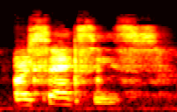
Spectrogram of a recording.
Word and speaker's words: Arsaces: Is that Arceus? We want to make sure we pronounce it right as much as we can. Arsaces.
